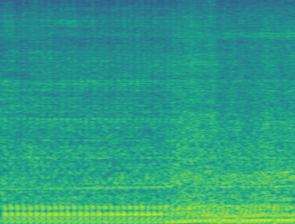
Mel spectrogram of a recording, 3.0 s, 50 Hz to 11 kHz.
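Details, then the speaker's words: 1977 John Deere 300 riding mower, revved up with no load: even, fast pulsing thump rising smoothly, slight popping off load; runs smoothly. "Listen to how smooth that thing is. It's popping a little bit, but you know what? It's a 1977 mower, and it's also, I'm not putting any load on it, so that's it."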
